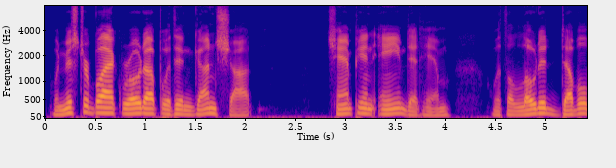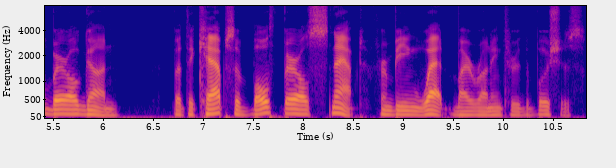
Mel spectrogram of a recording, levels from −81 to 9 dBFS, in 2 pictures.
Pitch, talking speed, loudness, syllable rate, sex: 110 Hz, 175 wpm, -20 LUFS, 4.7 syllables/s, male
